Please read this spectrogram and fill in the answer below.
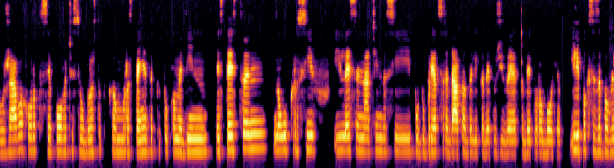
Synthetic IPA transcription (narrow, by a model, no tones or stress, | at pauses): ʒavəxɔɾət̪ə̥fsɛpɔvɛt͡ʃɛsɛobɾɤst̪ət̪kʰəmɾɐst̪ɛniɛt̪əkɐt̪ɔkəmɛd̪inɛst̪ɛst̪vɛnmnɔɡʊkɾɐsif | ilɛsɛnːat͡ʃind̪ɐsipod̪obɾʲət̪sɾɛd̪at̪əd̪ɐlikɐd̪ɛt̪ʊʒivɛjət̪̚kɐd̪ɛt̪ʊɾɐbɔt̪ʲjət̪̚ilipəksɛzɐbɐvlʲ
